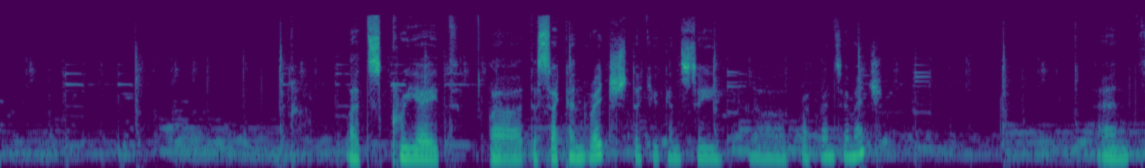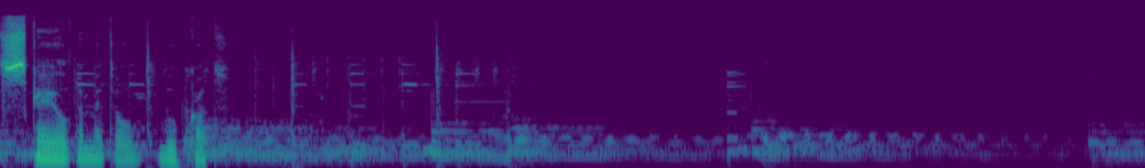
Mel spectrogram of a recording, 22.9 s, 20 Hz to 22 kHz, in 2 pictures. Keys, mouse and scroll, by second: 1.3 alt+z, 2.0 alt+click, 4.6 alt+z, 5.5 alt+z, 10.1 ctrl+b, 15.3 ctrl+r, 17.8 s.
